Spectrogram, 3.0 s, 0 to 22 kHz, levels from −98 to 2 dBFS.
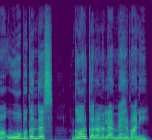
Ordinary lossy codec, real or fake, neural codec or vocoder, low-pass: none; real; none; none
